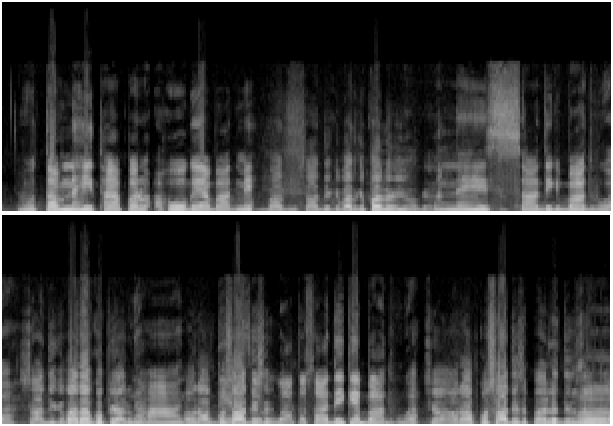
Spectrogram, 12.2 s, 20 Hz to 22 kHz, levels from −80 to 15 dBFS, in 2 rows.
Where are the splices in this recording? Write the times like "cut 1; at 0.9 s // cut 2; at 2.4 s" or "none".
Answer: none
